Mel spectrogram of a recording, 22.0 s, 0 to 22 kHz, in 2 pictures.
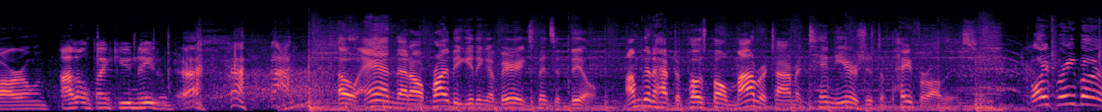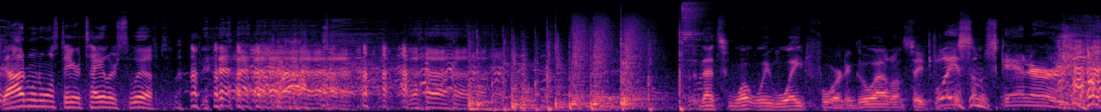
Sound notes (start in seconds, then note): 12.7 laughing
